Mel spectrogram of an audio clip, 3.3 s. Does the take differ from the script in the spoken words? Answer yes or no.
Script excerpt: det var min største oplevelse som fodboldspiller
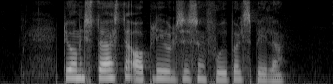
no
